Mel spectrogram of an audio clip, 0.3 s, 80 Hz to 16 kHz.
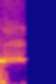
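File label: Flange Snare; Roland SH-32; Drumset 04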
